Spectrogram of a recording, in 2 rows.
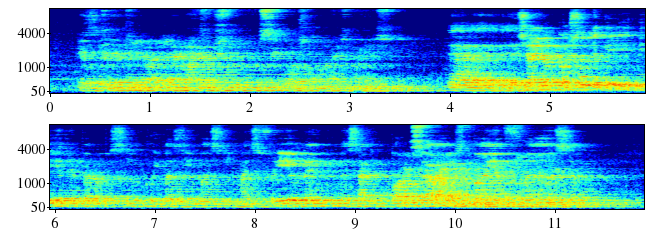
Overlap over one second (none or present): present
